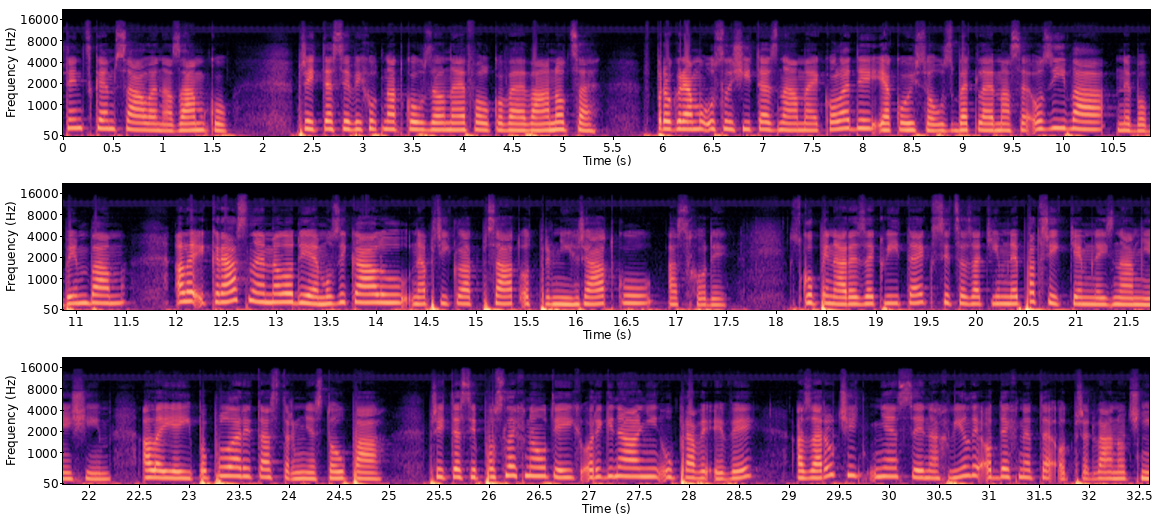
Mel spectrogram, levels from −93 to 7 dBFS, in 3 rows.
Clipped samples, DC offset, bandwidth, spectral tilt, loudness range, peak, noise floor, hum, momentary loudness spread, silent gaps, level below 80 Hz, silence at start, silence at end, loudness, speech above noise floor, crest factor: 0.2%; under 0.1%; 12 kHz; -6.5 dB/octave; 4 LU; 0 dBFS; -43 dBFS; none; 7 LU; none; -22 dBFS; 0.05 s; 0 s; -16 LUFS; 29 dB; 14 dB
